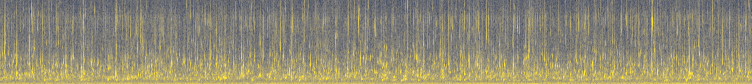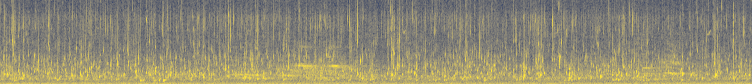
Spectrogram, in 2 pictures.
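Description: Shallow creek trickling over rocks and fallen branches: a faint, steady babble of many tiny splashes.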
